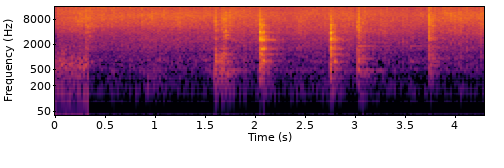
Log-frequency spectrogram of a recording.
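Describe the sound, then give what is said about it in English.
Chicken and onions frying in a lot of oil in a frying pan, with tomatoes and a chopped jalapeno pepper, in Springfield: a steady high hiss of sizzling with five or six sharp scraping knocks as the pan is stirred. No one speaks. “Add a lot of oil, just enough to fry the onions and the chicken.”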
